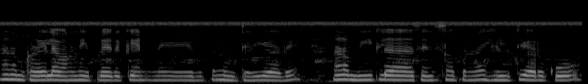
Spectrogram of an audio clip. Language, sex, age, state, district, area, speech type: Tamil, female, 18-30, Tamil Nadu, Coimbatore, rural, spontaneous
